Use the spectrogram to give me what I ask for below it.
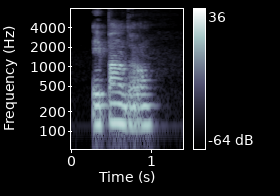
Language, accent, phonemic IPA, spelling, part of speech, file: French, Canada, /e.pɑ̃.dʁɔ̃/, épandrons, verb, LL-Q150 (fra)-épandrons.wav
- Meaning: first-person plural simple future of épandre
